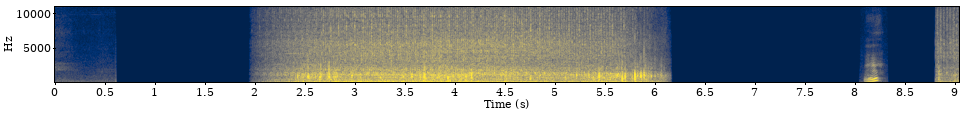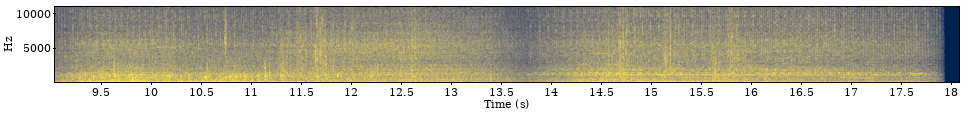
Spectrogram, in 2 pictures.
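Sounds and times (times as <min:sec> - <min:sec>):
car engine running: 0:02.0 - 0:06.1, 0:08.8 - 0:18.0.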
